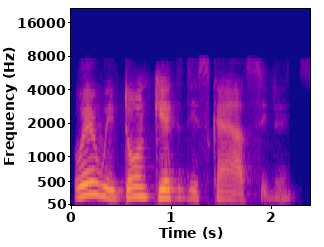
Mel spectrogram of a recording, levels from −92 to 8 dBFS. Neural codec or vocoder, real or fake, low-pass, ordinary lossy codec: codec, 16 kHz, 0.5 kbps, X-Codec, HuBERT features, trained on LibriSpeech; fake; none; none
